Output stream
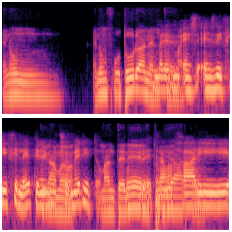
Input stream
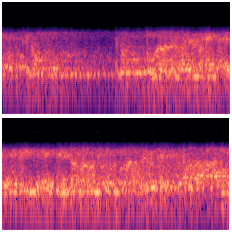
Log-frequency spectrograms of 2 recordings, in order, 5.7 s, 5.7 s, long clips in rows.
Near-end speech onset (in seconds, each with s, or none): none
